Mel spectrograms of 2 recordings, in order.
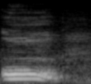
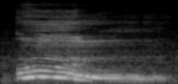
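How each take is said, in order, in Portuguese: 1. Termina em vogal nasal, sem consoante. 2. Termina em consoante N, bem clara. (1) "você não vai pronunciar isso como" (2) "Em balborano é assim"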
